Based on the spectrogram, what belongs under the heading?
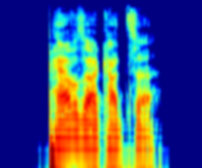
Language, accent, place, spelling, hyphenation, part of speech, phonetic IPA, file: German, Germany, Berlin, Perserkatze, Per‧ser‧kat‧ze, noun, [ˈpɛʁzɐˌkatsə], De-Perserkatze.ogg
- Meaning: Persian cat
